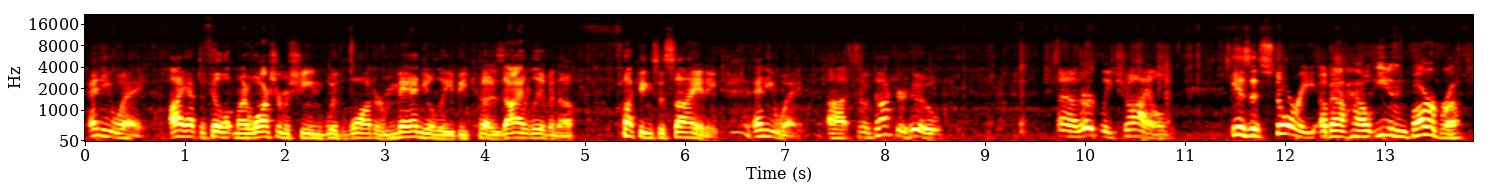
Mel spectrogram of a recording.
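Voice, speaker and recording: A man's voice: a little high, lively intonation, moderate pace, rough recording. A man gives rambling, informal commentary like a fan talking to followers. He is jokey and digressive, with loose, sweary phrasing. Faint background noise sits under his voice. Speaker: host of a fan story guide. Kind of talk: casual rambling video commentary on sci-fi stories.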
